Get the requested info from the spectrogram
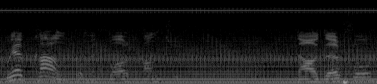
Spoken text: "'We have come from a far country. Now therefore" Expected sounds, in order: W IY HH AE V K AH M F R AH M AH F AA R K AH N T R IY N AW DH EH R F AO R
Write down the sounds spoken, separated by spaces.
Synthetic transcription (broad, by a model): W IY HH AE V K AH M F R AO M AH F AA L K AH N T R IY N AW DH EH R F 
